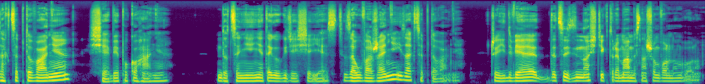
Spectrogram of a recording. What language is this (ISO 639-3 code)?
pol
